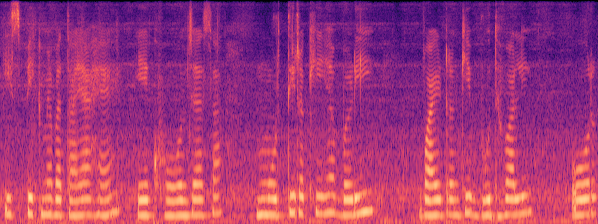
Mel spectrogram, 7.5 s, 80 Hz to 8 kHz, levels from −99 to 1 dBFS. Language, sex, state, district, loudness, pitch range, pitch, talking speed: Hindi, female, Haryana, Jhajjar, -16 LUFS, 200-220 Hz, 205 Hz, 145 wpm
